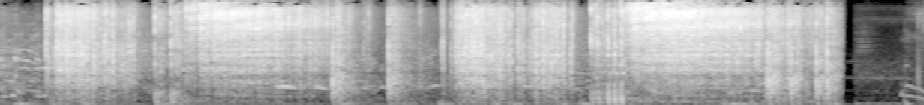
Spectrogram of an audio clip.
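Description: Fireworks going off, many bangs packed close together in a dense, continuous barrage, cutting off suddenly near the end.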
